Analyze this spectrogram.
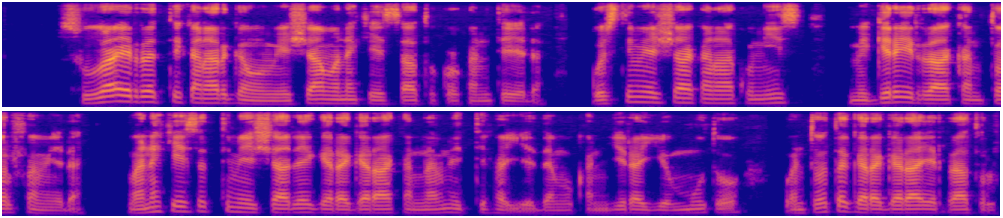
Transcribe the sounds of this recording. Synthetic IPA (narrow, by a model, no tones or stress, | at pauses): suːɡaːɪrːɐt̪ːɪkɐnɐɾɡɐmʊme̞ːʃaːmɐnɐke̞ːsːaːt̪ɔkːɔkɐnt̪ɐʔeːᶑɐ | ɡɔst̪ɪme̞ːʃaːkɐnaːkʊnɪs | mɪɡɪɾɐɪrːaːkɐnt̪ɔlfɐmɛᶑɐ | mɐnɐke̞ːsːɐt̪ːɪme̞ːʃaːle̞ːɡɐɾaːɡɐɾaːkɐnːɐmnɪt̪ːɪfɐjːɐ̰d̪ɐmʊkɐnd͡ʒɪɾɐjɛmːuːt̪o̰ | wʔɐ̰nt̪o̞ːt̪ɐɡɐɾaːɡɐɾaːɪrːaːt̪ɔlf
